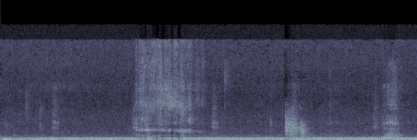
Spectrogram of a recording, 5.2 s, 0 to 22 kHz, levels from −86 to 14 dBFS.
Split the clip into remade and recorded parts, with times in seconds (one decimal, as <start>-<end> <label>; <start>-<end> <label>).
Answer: 0.0-5.2 recorded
